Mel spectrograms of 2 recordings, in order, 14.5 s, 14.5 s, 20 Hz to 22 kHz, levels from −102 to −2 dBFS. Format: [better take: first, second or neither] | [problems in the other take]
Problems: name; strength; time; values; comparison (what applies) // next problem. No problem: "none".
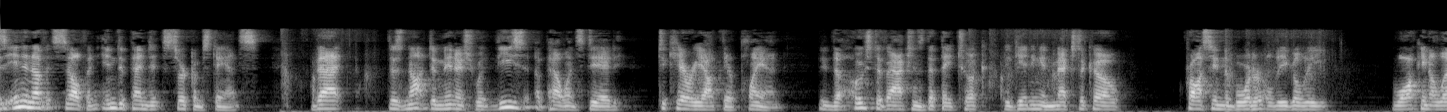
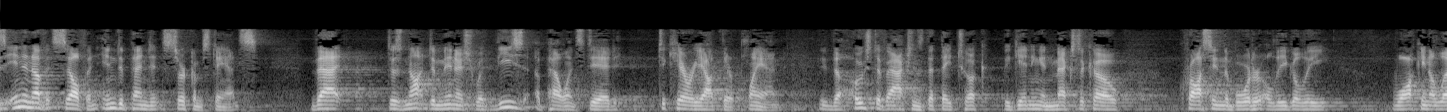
second | noise reduction (neural mask model DeepFilterNet 3)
